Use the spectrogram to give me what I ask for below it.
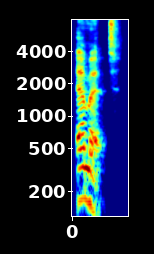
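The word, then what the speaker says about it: אמת: And so basically they would stamp Aleph, Mem, Tav on top of the head, which interestingly is pronounced Emet, Emet.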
